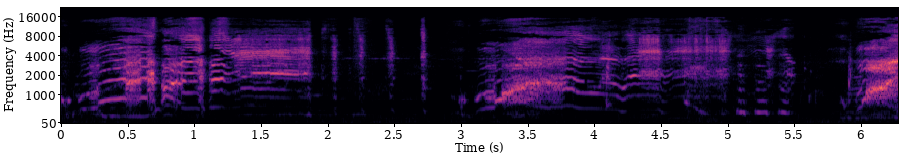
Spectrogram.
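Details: Loud, wailing cry in long sobs with catching breaths, room noise behind; a small girl crying at a hospital around an intramuscular injection.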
